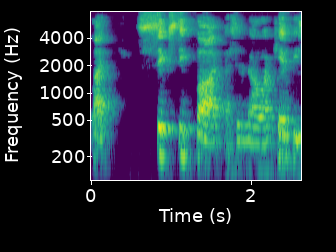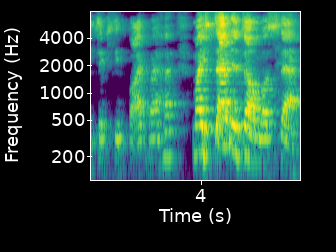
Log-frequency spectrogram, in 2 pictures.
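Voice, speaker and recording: A woman speaks at a medium pitch and a moderate pace, with very wide pitch swings. Audible room echo surrounds her voice. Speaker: interviewee, parent of the interviewer. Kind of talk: family interview.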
